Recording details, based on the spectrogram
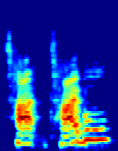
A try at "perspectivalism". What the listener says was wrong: Tyval with a V.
